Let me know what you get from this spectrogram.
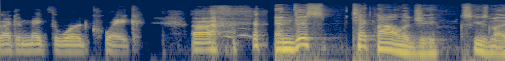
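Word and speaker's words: QIEK: help me understand what you call it Quake but it's spelled Qi e k right so break that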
